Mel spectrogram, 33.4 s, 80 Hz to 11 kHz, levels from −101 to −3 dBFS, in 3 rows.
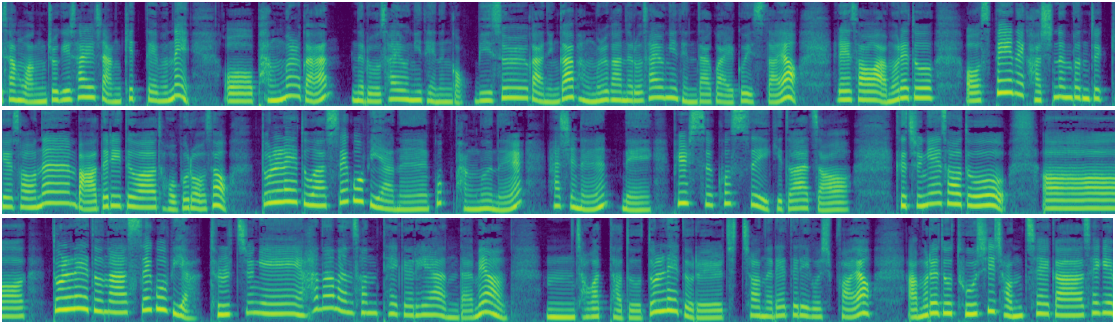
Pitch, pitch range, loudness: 240 Hz, 205-290 Hz, -19 LUFS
